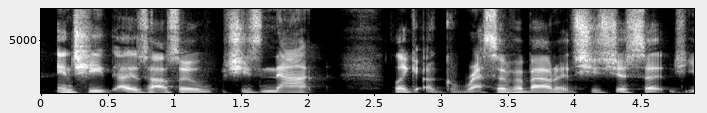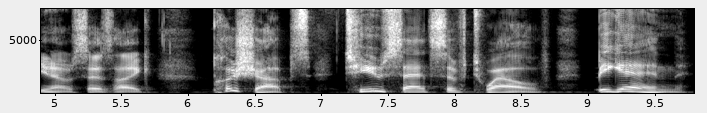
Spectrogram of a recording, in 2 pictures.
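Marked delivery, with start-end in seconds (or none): 6.1-9.5 put-on high, slow Australian accent. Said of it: "she says it in an Australian accent".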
